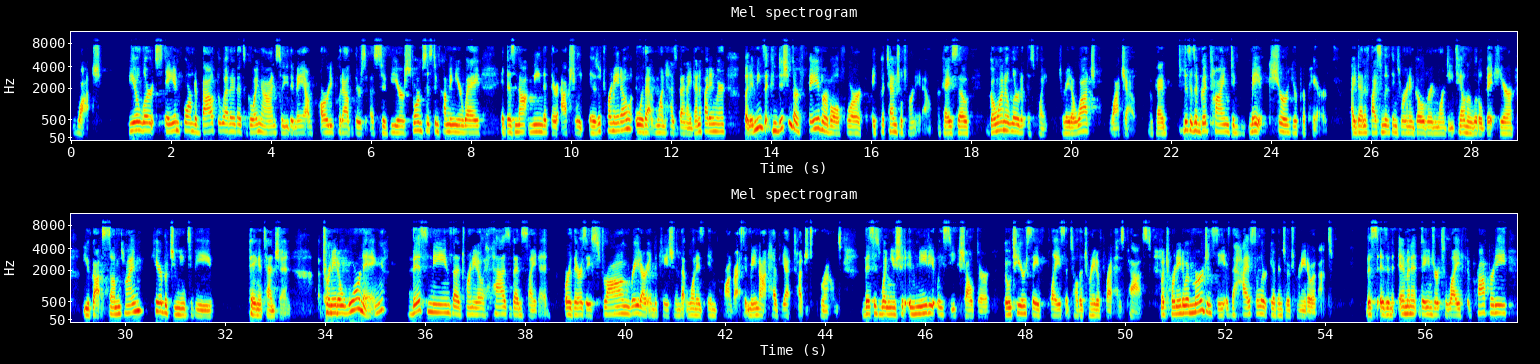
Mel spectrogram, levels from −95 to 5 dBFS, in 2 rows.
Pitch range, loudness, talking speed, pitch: 150-200 Hz, -19 LUFS, 185 wpm, 170 Hz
